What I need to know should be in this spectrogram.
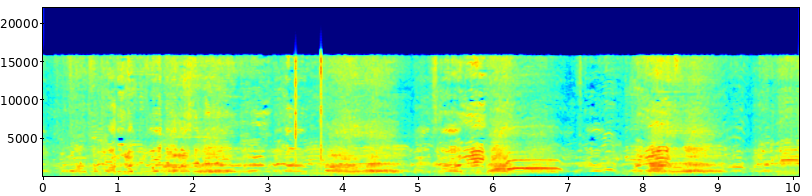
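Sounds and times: large crowd shouting: 0.0s - 10.0s.

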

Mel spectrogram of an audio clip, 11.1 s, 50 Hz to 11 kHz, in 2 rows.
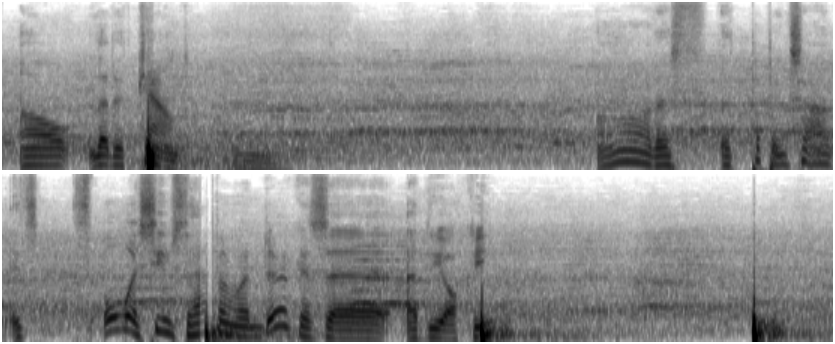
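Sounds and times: arena crowd murmur: 0.0s - 11.0s.

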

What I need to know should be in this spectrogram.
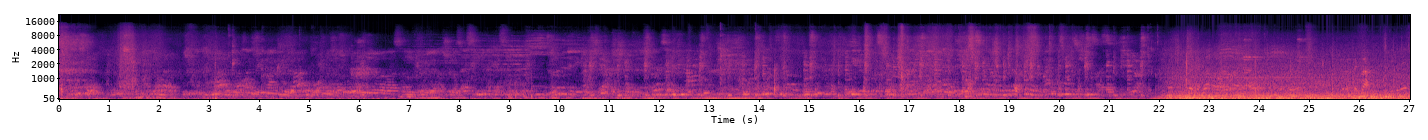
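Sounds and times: faint indistinct speech: 0.0s - 27.0s
voice in music: 6.8s - 25.0s
music with steady beat: 8.9s - 22.0s.

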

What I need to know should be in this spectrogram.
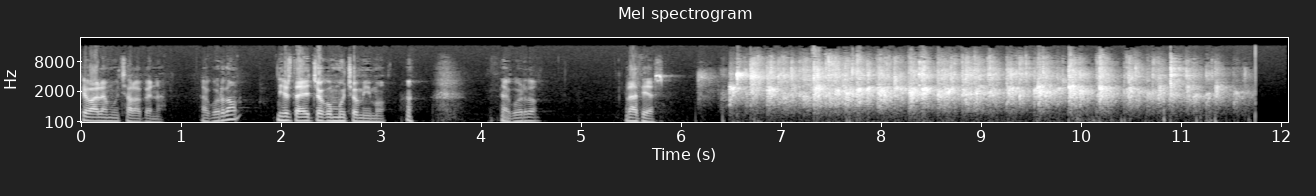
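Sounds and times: audience applauding: 6.2s - 11.8s.

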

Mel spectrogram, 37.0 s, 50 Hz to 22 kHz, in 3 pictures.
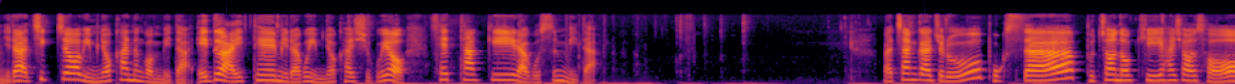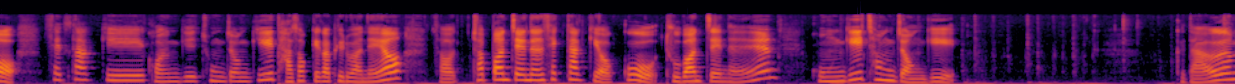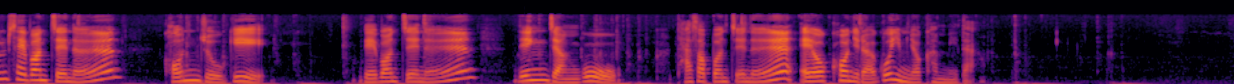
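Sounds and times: steady low hum: 2.4s - 13.4s, 15.2s - 37.0s
keyboard typing: 2.6s - 7.7s, 20.0s - 29.2s, 30.1s - 32.3s, 34.2s - 36.1s
keyboard keystrokes: 6.0s - 7.6s.

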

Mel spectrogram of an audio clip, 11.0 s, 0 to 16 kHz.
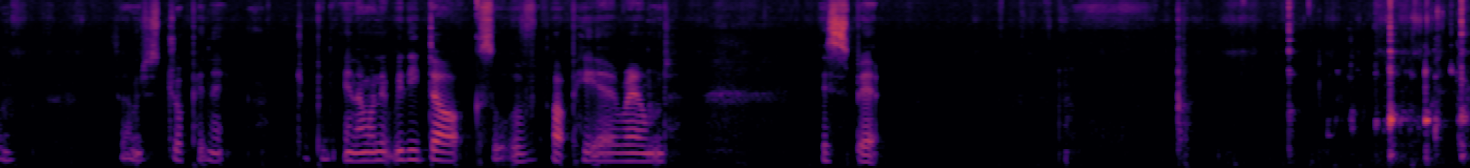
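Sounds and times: paintbrush and metal tins clinking: 9.6s - 11.0s.

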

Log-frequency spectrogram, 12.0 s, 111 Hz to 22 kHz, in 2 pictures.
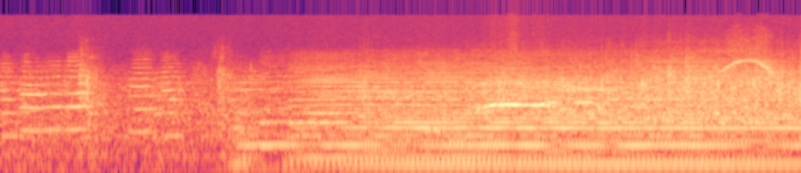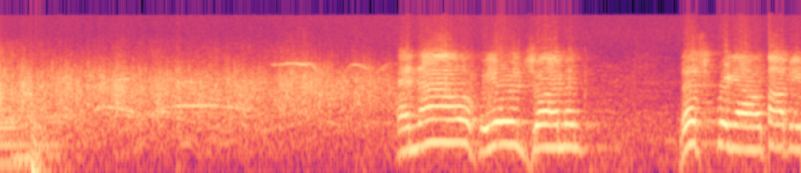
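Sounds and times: audience applauding: 1.4s - 9.2s.

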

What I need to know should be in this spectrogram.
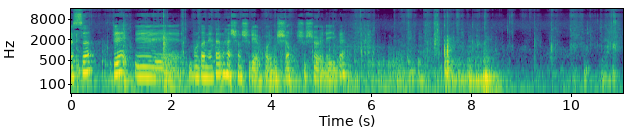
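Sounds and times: cards tapping and rustling: 0.0s - 11.0s.

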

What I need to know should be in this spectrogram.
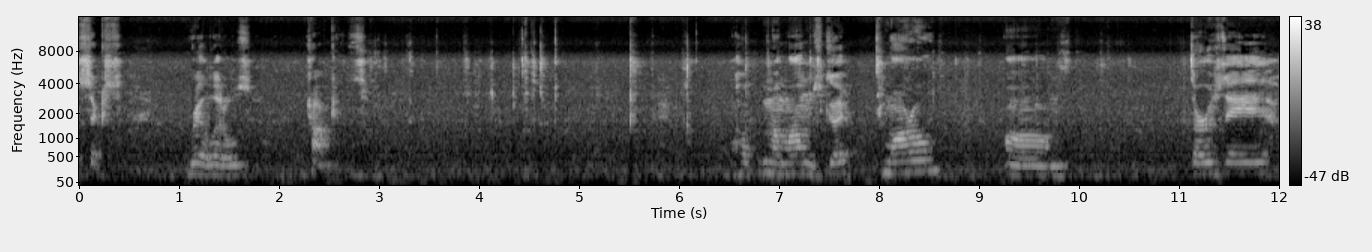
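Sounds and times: crisp clicks and crinkles: 2.6s - 7.0s, 8.5s - 9.2s, 9.9s - 11.2s
fingers picking at packet: 2.8s - 6.2s.

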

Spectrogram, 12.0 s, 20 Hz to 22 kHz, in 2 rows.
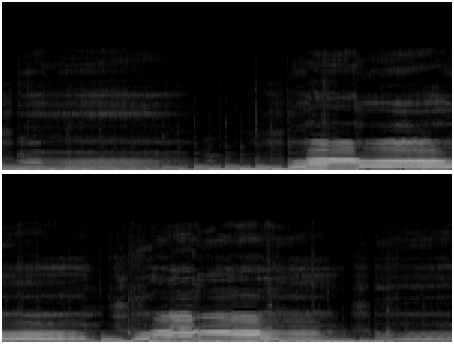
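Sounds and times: fingerpicked acoustic guitar: 0.0s - 12.0s
woman singing wordless melody: 0.0s - 12.0s.

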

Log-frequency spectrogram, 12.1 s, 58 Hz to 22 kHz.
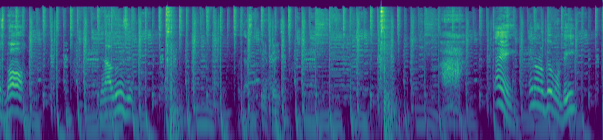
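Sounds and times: background music with bass line: 0.0s - 12.0s
golf club striking ball: 3.3s - 3.9s, 7.6s - 8.2s.

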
